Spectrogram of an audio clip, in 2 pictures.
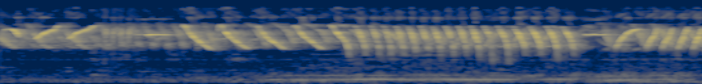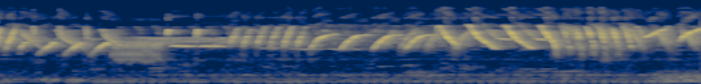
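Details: Green canary, a maturing caged bird, singing a long unbroken stream of fast, high trills and rolling phrases, rapid repeated notes sliding up and down, with a brief lower buzzy dip midway and a faint low hum beneath.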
